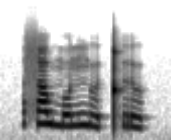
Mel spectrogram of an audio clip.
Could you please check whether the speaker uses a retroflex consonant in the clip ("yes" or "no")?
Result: no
